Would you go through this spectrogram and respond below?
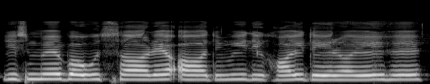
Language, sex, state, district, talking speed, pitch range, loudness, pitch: Hindi, female, Uttar Pradesh, Saharanpur, 110 wpm, 215-230 Hz, -15 LUFS, 225 Hz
